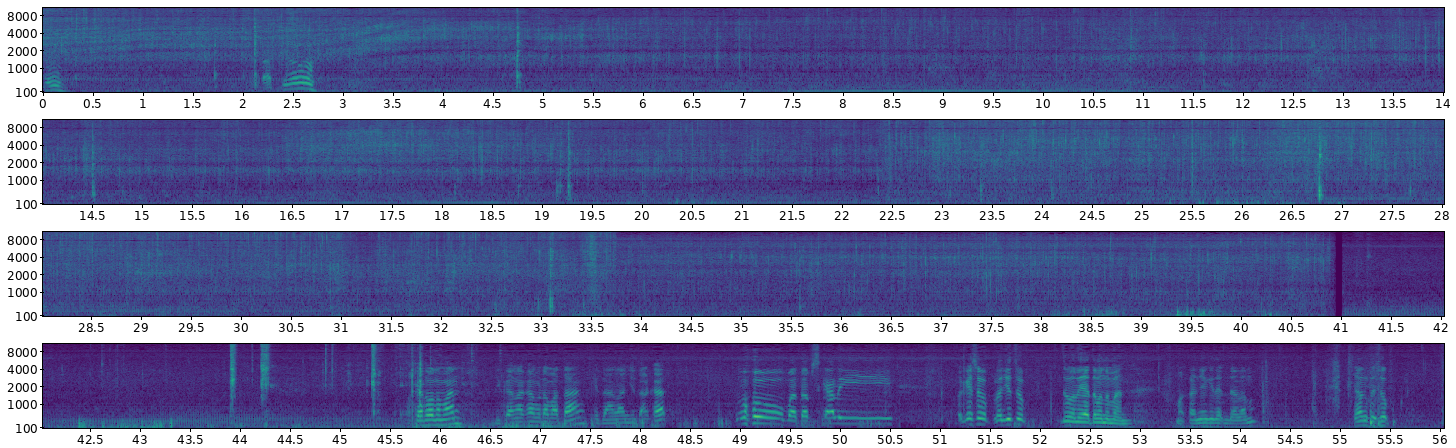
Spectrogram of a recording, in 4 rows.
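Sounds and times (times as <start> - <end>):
food sizzling in oil: 0.0 - 41.0.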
